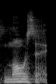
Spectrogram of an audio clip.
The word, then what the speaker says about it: Moze: of troubles with pronunciation in Germany everybody calls it most and now it's mosa it's proper it's the proper word then we have Yannick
